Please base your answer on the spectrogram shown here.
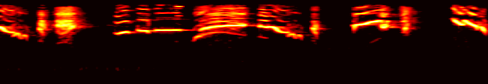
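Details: Oriental magpie-robin, an old wild-caught bird, singing scratchy notes, a long flat whistle and swooping slurred phrases in quick alternation; song played to train young birds to sing.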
